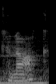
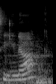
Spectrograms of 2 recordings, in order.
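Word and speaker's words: CNOC: Then I also brought the Canuck, which I recently found out from their Instagram is how you say it, Canuck. But I've always referred to it as Canuck.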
